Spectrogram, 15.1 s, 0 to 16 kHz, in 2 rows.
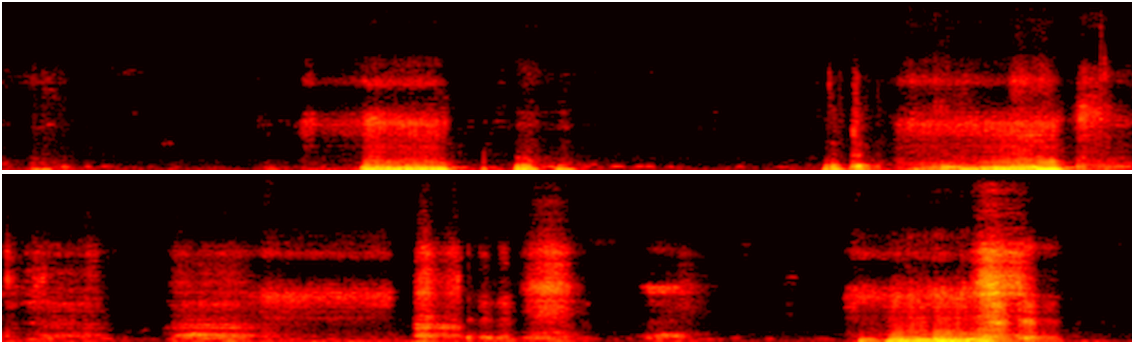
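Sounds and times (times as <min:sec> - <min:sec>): soft snorts: 0:13.2 - 0:14.6.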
